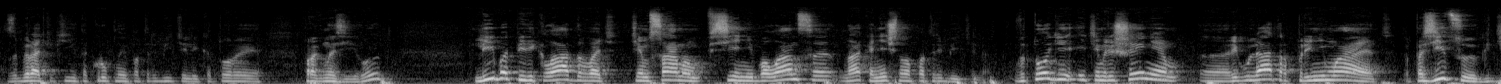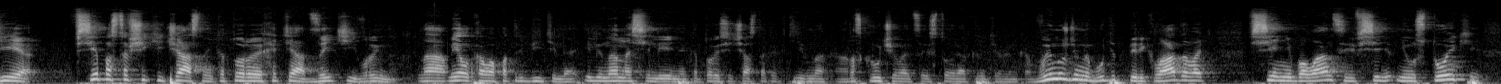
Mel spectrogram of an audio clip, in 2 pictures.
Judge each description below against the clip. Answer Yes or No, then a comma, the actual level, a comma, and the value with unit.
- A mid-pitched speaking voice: Yes, medium, 160 Hz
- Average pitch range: Yes, average, 4.6 semitones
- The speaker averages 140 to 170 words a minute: No, slow, 105 wpm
